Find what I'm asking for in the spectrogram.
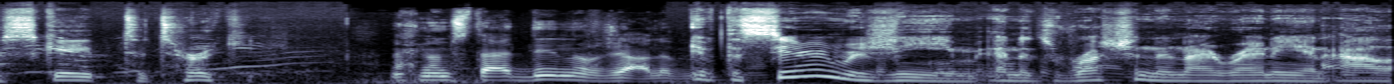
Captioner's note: through translator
